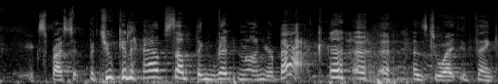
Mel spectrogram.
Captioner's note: chuckles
